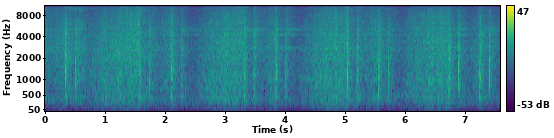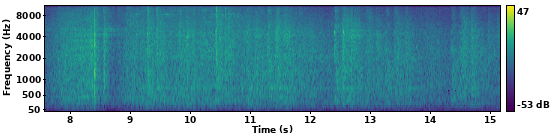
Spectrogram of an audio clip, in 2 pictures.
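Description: Container wagons of a freight train rolling past close by on a steel truss railway bridge: a steady rumble with repeated sharp clacks of wheels over the rail joints. The sound eases off near the end as the last wagons pull away.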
